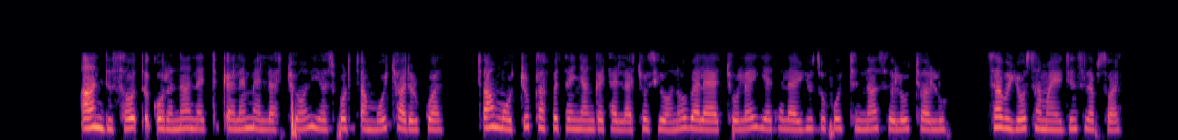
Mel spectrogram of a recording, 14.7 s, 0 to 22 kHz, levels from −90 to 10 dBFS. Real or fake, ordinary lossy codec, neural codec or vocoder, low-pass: real; MP3, 48 kbps; none; 5.4 kHz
